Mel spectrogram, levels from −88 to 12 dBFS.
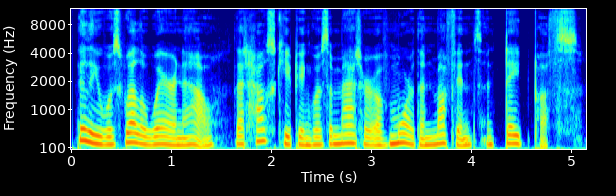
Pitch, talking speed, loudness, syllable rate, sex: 185 Hz, 200 wpm, -16 LUFS, 5.2 syllables/s, female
